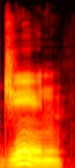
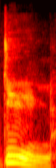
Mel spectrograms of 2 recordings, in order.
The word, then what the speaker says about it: Dune: So you know how Dune is pronounced Dune? I thought it was pronounced June. No. It's actually pronounced Dune. Oh. Isn't that right, Jack? Yeah, so it's pronounced Dune. Dune. But I like the way you say June better. It sounds better. June. So yeah, June. Not June. Not like the month of the year.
